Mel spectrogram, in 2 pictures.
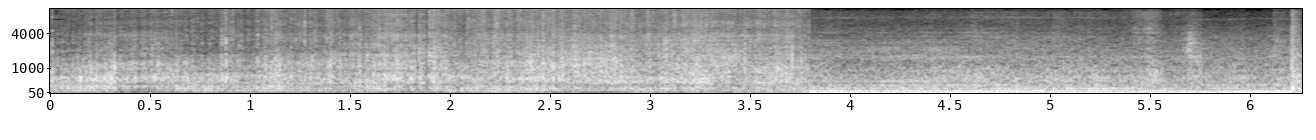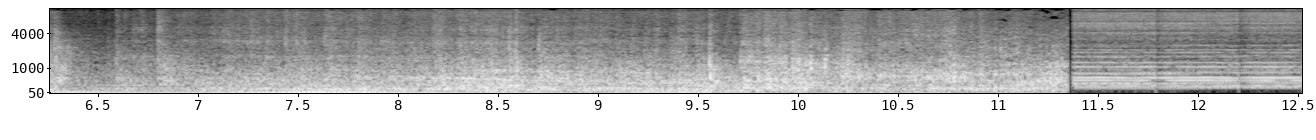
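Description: Skateboard wheels rolling over rough asphalt, a gritty rumbling roll that turns deeper and heavier partway through, with one sharp clack of the board about six seconds in. Music comes in near the end.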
